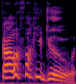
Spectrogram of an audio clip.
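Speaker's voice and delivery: hammed-up scolding auntie voice; mock Medea. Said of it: "And he's like".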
